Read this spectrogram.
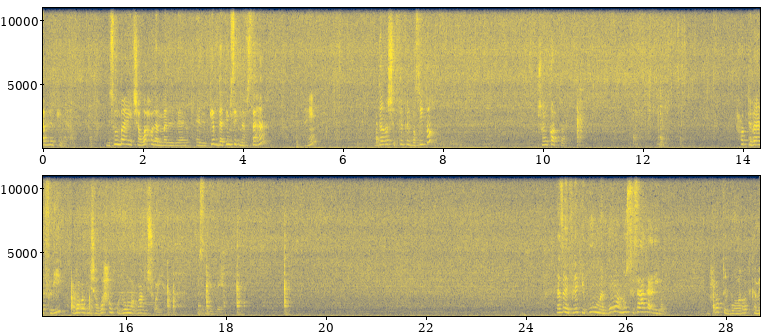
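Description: A spatula scrapes and stirs food in a metal pan.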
